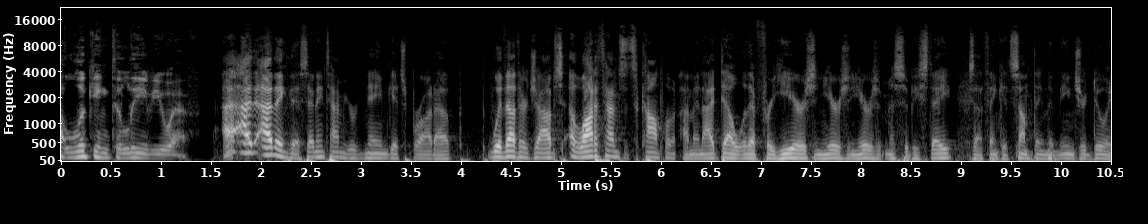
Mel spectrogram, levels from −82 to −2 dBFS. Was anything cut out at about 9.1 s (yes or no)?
yes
